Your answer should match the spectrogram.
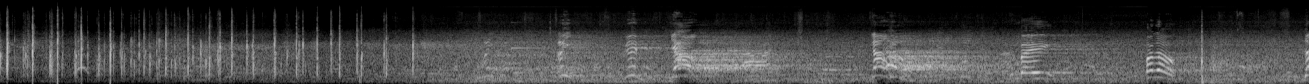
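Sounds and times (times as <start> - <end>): sparse crowd applause: 0.0 - 4.8.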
